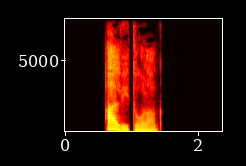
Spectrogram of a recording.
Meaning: supposedly, allegedly, reportedly
- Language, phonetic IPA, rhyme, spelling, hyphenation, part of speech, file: Hungarian, [ˈaːlːiːtoːlɒɡ], -ɒɡ, állítólag, ál‧lí‧tó‧lag, adverb, Hu-állítólag.ogg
